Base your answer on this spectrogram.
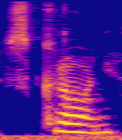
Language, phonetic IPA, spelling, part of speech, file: Polish, [skrɔ̃ɲ], skroń, noun, Pl-skroń.ogg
